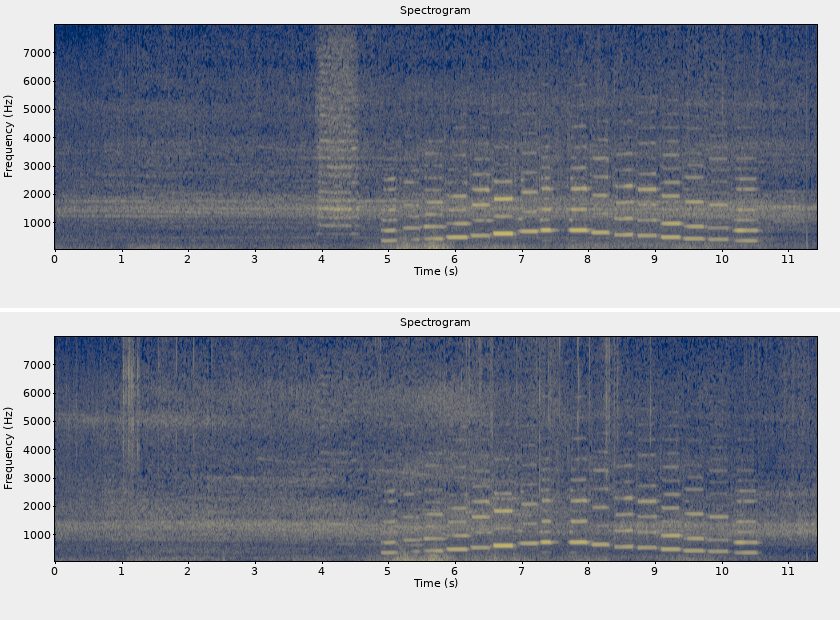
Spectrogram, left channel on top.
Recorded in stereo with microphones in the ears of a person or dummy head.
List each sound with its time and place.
4.9 s a flute: 5° left (ahead or behind)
